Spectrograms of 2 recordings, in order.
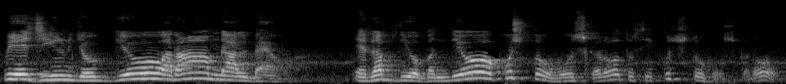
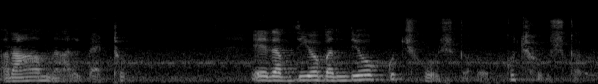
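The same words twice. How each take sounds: First: Put-on pleading old woman. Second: Softer, fading to a whisper; old woman's lips barely whisper the plea; faint whisper. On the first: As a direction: beg them to calm down. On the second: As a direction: murmur it like a ghost. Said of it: "क्षीण सी फुसफुसाहट". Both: A narrator's reading.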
